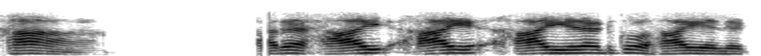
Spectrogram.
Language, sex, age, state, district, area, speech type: Gujarati, male, 45-60, Gujarat, Ahmedabad, urban, conversation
